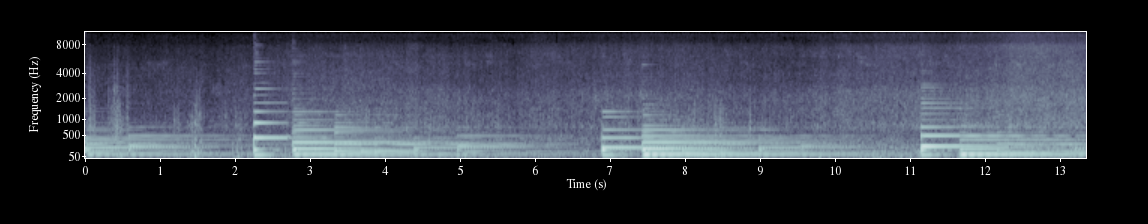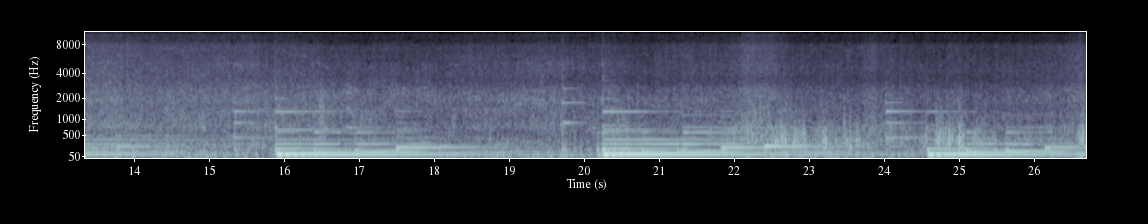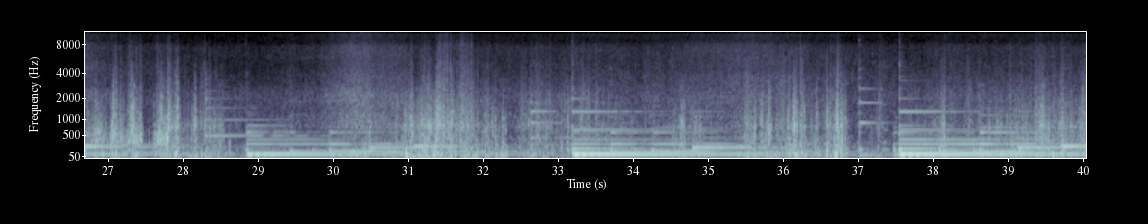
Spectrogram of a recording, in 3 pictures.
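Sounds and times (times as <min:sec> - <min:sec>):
sea rushing: 0:00.0 - 0:40.0
slow chordal guitar music: 0:00.0 - 0:40.0
wind buffeting microphone: 0:00.0 - 0:40.0.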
